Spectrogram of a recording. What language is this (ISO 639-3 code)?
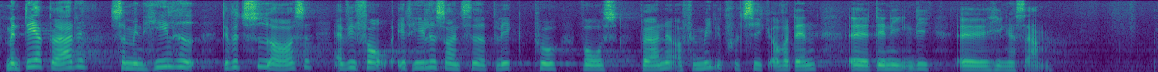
dan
